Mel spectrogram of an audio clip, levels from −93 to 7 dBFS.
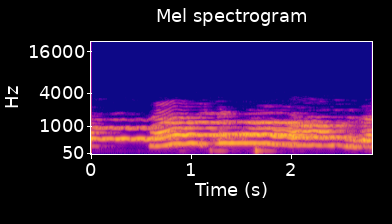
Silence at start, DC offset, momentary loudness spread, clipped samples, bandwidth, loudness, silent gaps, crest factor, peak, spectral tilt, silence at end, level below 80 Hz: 0 s; under 0.1%; 6 LU; under 0.1%; 3.1 kHz; -14 LUFS; none; 12 dB; 0 dBFS; -12 dB/octave; 0 s; -62 dBFS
